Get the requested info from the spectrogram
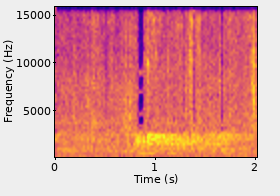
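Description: Four-day-old pit bull puppies squeaking and whimpering while they jostle to nurse, with one louder, wavering cry about a second in. A steady low hum runs underneath.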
